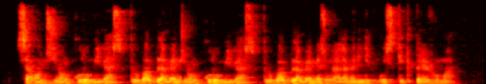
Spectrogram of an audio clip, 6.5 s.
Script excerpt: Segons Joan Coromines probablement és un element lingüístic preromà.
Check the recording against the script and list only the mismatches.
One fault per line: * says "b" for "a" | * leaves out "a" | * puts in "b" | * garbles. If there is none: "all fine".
* puts in "Joan Coromines probablement"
